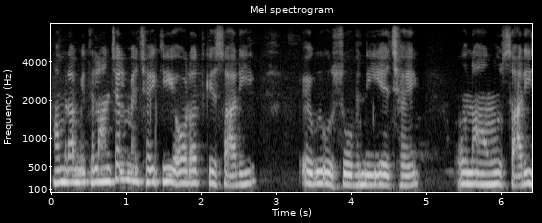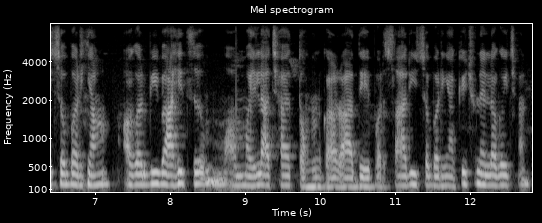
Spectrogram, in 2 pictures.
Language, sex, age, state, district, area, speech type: Maithili, female, 60+, Bihar, Sitamarhi, rural, spontaneous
